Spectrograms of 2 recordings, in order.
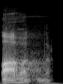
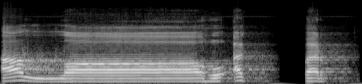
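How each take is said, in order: First: It is said quickly, with the vowels rushed. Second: It is said slowly, each vowel fully held. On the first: The follower rushes and finishes before the leader. The speaker calls it wrong. "main kompas saja" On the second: The leader pronounces every vowel carefully. The speaker calls it right. "imamnya menjaga harakatnya"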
